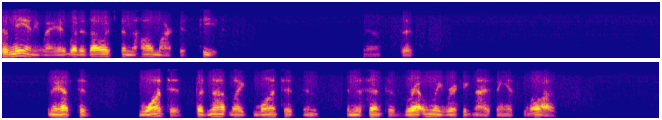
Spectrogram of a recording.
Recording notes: ACIM Daily Conference Call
